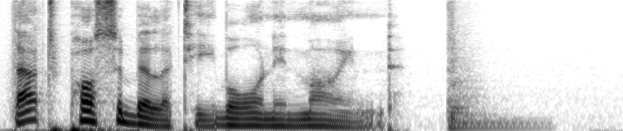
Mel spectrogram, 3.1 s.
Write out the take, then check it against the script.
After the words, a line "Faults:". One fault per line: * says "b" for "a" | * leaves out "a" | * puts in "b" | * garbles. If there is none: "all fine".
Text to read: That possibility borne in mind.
That possibility borne in mind.
Faults:
all fine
